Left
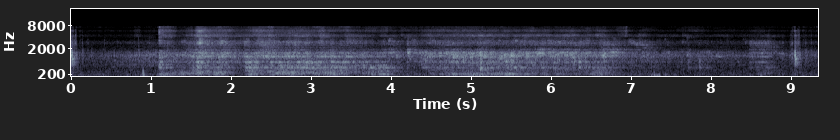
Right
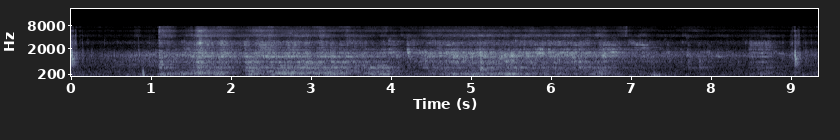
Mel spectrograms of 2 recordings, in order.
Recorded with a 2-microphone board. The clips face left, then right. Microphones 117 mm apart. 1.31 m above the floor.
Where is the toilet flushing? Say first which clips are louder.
Left 1 dB; 25° left (ahead or behind), 5 m.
